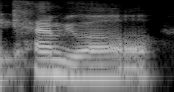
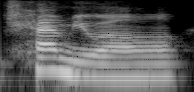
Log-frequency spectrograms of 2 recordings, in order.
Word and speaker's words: Chamuel: seeing so many people because I say camuel and then I've seen people saying chamuel and shamuel so okay you know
